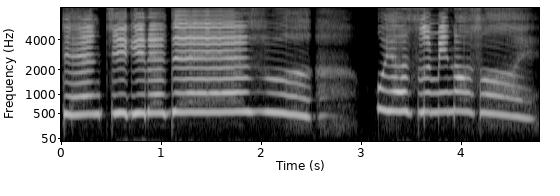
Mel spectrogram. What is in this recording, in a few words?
battery off, Japan Anime Girls; Windows; Bing; Nana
